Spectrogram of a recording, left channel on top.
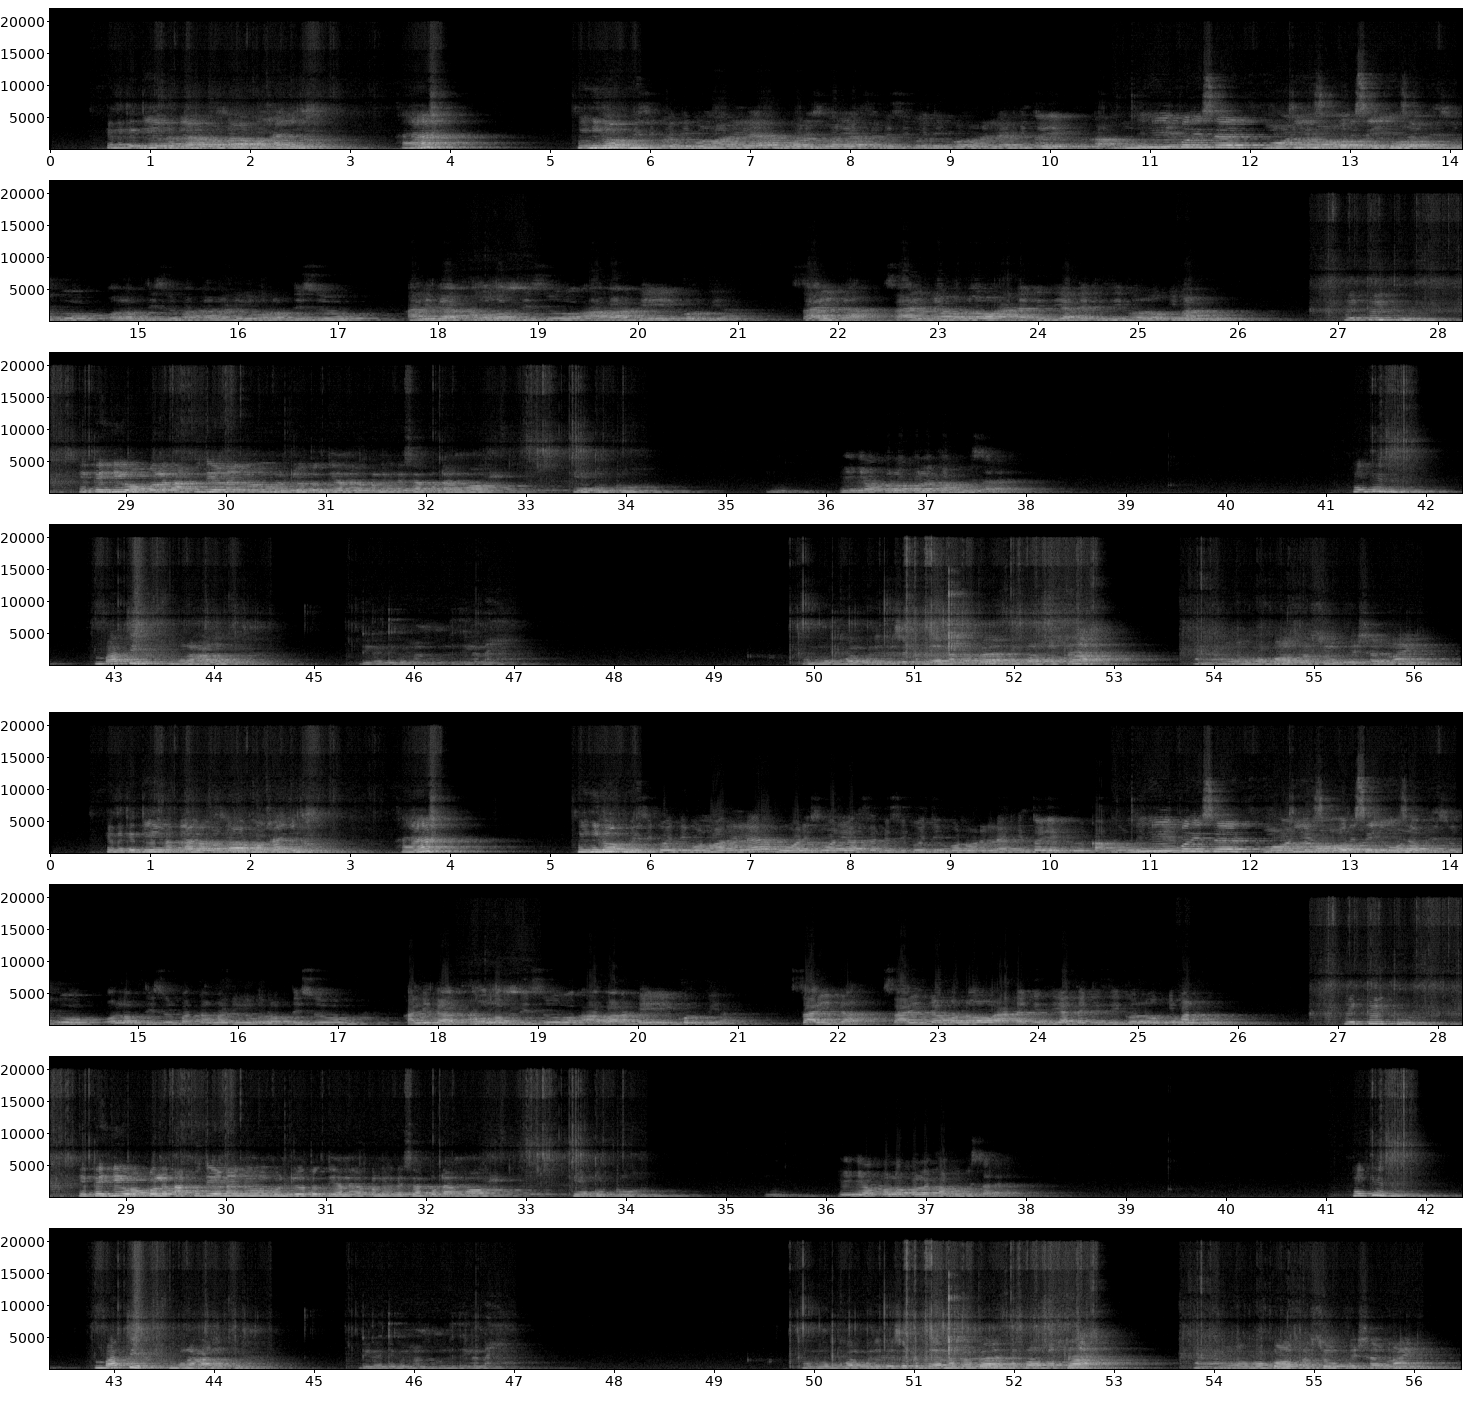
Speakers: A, on the right; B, on the right.
A: কেনেকে
B: সিহঁতে
A: দিম বেয়া
B: খাই
A: নাপাাবা
B: বাচি লওক
A: মই
B: আগতে
A: খাই দিলো হা গুৰু
B: কিয় বেছিকৈ দিব নোৱাৰিলে বোৱাৰী চোৱাৰী আছে বেছিকৈ দিব নোৱাৰিলে সিটো কাকো
A: কি
B: নিদিয়ে।
A: কৰিছে
B: মইতো
A: কি কৰিছে
B: এই
A: সি
B: অলপ
A: জানে
B: দিছো তোক অলপ দিছো বটা মাৰি অলপ দিছো খালি দাক।
A: আকৌ
B: অলপ
A: অ
B: দিছো আবাৰ সেই খলপীয়া চাৰিটা। চাৰিটা হলেও আধা কেজি আধা কেজি গলেও কিমান গ'ল
A: সেইটোয়তো। এতিয়া সি অকলে কাকো দিয়া নাই নহয় বন্টিহঁতক দিয়া নাই কলে গৈছাক আকৌ ডাঙৰ। জেট টো
B: উম। স অকলে, অকলে খাব বিচাৰে।
A: সেইটোটো বাদ দিয়া। বৰা হাত ন দিলে দিব নিদিলে নাই। অ' মোক কল কৰি কৈছে তো বেয়া নাপাবা এনেকুৱা কথা অ' হ'ব ত চো পইচাও নাই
